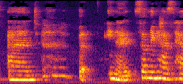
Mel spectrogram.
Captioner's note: gasp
